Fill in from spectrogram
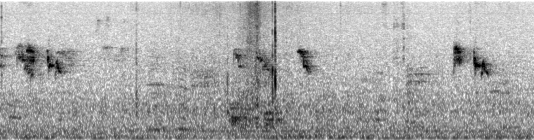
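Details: Red-whiskered bulbul, wings spread in a butterfly-like display, giving brief paired whistled notes at the start, middle and end, with a burst of rustling noise in between.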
